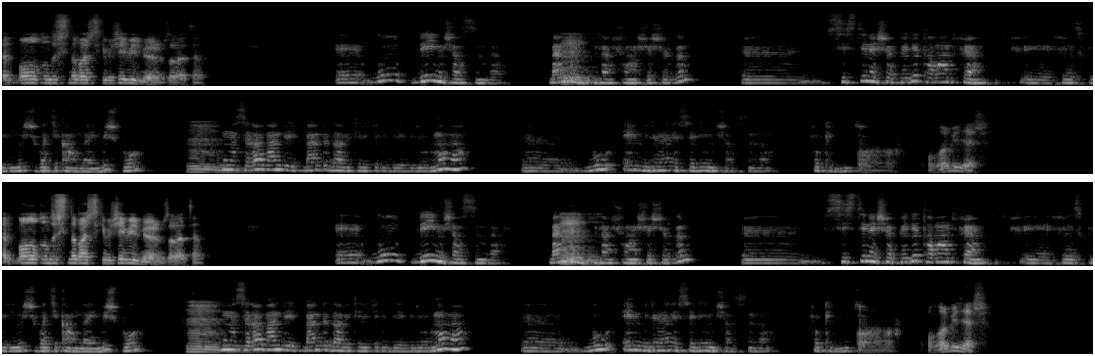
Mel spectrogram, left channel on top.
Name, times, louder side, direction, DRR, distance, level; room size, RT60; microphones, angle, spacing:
voice 1, 0.0-2.0 5.6-6.0 12.8-13.2 19.5-19.8 20.2-20.8, right 4 dB, 70° right, 0.4 m, -32 dB
voice 2, 3.3-5.1 5.5-6.9 7.4-12.3 13.0-15.6 16.1-18.6 19.0-19.5, right 2 dB, 20° right, 0.5 m, -34 dB
3.3 x 2.1 x 2.3 m
head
